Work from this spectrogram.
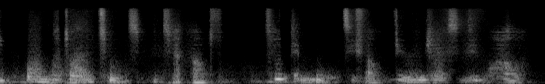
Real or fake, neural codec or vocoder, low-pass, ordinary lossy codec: fake; codec, 44.1 kHz, 0.9 kbps, DAC; 14.4 kHz; none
